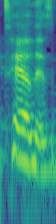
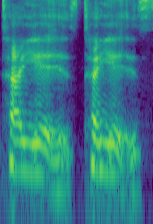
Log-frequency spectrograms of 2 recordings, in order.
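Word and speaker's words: Tellez: we say Tellis, but they pronounce it Tayez, I think.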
